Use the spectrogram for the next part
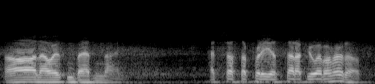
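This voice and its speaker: An actor playing a bitter, hostile American country tough in an old radio mystery, sarcastic and slangy. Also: male voice, fairly low pitch, brisk, a little hiss or hum, lightly acted. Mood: bitter, sneering. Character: bitter hostile rural tough man with a gun. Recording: muffled, tinny old radio recording.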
